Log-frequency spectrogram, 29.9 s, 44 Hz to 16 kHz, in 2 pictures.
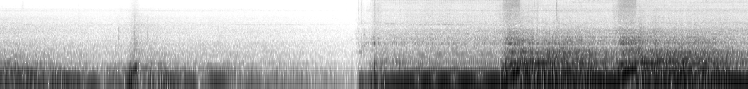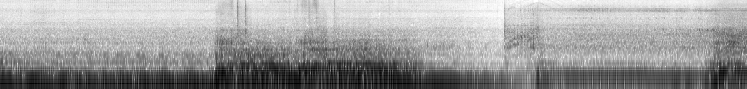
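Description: Range Rover Sport SV's 4.4-litre twin-turbo V8 starting with a sudden loud burst about seven seconds in and holding a fast idle, heard through its quad-tip active exhaust. It is revved four times in two pairs of quick blips. Then it settles to a quieter idle, rising again right at the end.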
